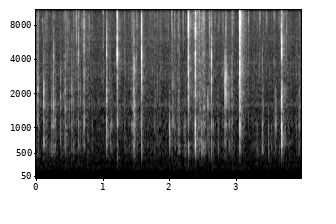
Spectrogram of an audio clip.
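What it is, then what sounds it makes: Plastic snack bag crinkling. Fingertips scratch and crinkle a full foil-plastic snack bag of pistachios. The result is a quiet, irregular run of sharp, bright crackles and crinkles that stop almost instantly and carry no low end.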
